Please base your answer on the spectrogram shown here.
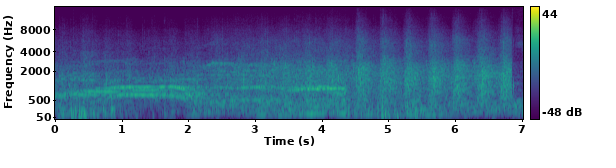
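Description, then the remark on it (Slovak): A crowd of Zuzana Čaputová's supporters applauds steadily after her briefing, dense clapping with a few cheers and whistles, growing into bursts of stronger rhythmic clapping toward the end. No one speaks over it. “Zuzana Čaputová po svojom briefingu zožala veľký potlesk medzi svojimi podporovateľmi.”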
